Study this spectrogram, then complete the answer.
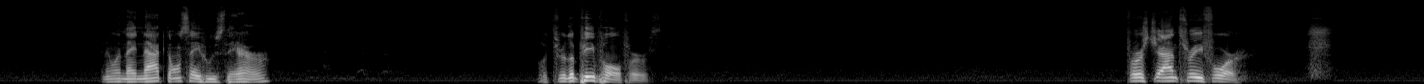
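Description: A middle-aged man speaks with animation through a headset microphone, pausing between phrases.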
